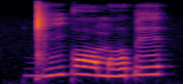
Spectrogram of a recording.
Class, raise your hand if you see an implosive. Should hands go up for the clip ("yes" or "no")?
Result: yes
